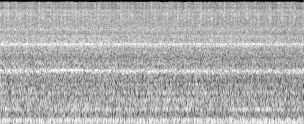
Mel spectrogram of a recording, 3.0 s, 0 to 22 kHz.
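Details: 2009 Chevy 2500HD 6.0L V8 after replacing the driver's side exhaust manifold, gasket and broken head bolt: idles smoothly and evenly, with no ticking or puffing from the previous exhaust leak.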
